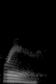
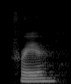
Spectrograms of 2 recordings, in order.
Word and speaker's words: Frere: Frere. Frere, yeah.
